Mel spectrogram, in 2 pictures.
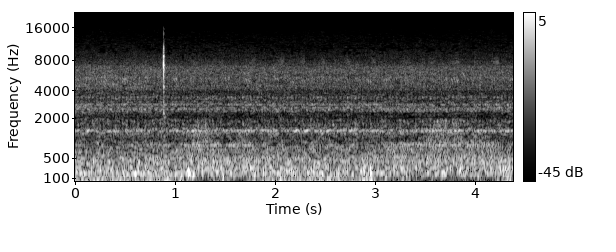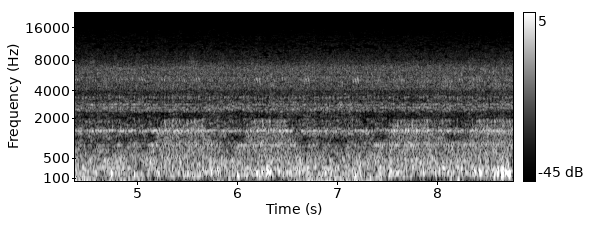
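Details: Steady broadband hiss of rain with low traffic-like rumble, a faint constant tone, and no animal voices.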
